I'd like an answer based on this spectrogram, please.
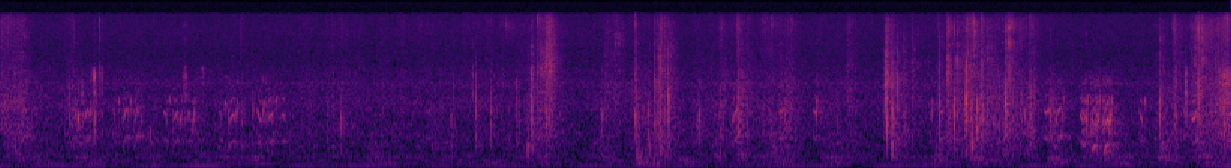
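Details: Happy pet guinea pigs named Terttu, Kerttu, Mitzee and Lydia; short soft squeaks and chirps come in scattered bursts over busy rustling and pattering movement, with a steady low hum underneath.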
